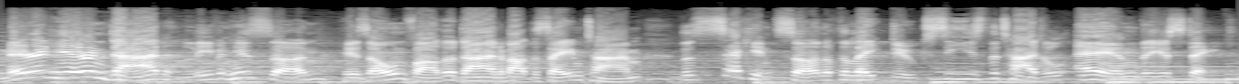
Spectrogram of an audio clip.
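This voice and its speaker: Melodramatic, high-voiced self-pitying swindler. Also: male voice, big-room sound. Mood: grandiose, wounded. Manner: melodramatic, theatrically mournful. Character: self-pitying con man posing as a wronged duke. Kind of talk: period radio theatre acting.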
